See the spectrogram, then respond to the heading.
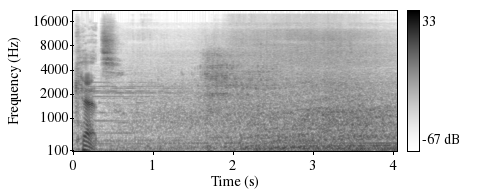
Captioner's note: engine rumbles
